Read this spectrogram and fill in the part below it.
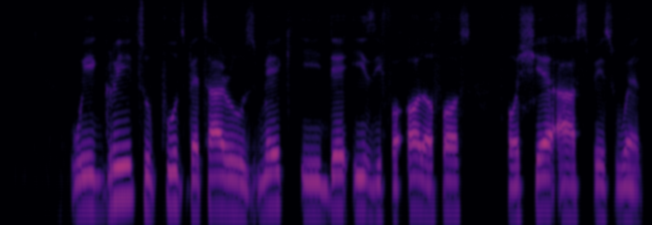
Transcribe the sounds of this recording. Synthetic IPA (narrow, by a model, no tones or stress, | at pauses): wiɡɹitʰupʰutbɛtʰaɹusmekideʔizifɔʔɔlɔvɔs | fɔʃɛa̰ʊaspeswɛl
